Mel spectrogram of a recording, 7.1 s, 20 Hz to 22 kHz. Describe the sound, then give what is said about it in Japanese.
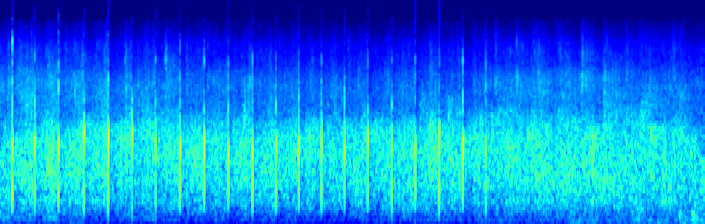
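A church audience at Tsuchiura Megumi Church applauds three students going on to further study, steadily, with sharp individual claps standing out in a quick regular rhythm over a dense wash of clapping that fades slightly toward the end. “3人の進学生にエールを込めて拍手で送りましょう。”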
